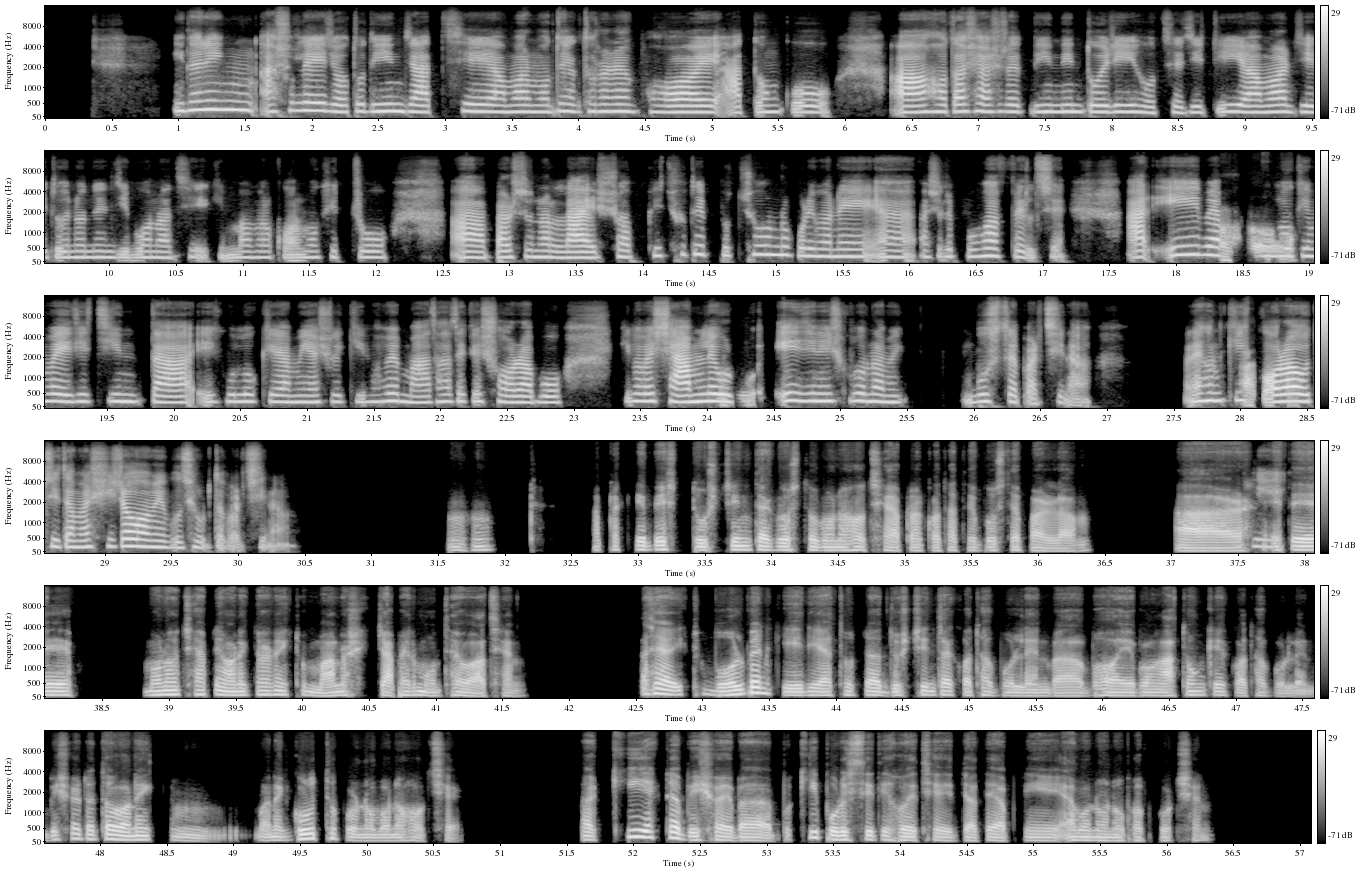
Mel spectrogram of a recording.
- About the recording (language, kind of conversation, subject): Bengali, advice, মা-বাবার বয়স বাড়লে তাদের দেখাশোনা নিয়ে আপনি কীভাবে ভাবছেন?
- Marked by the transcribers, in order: tongue click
